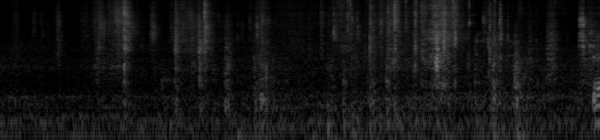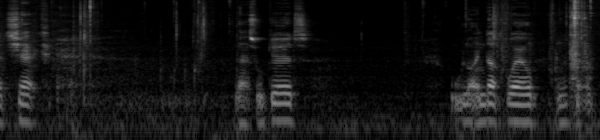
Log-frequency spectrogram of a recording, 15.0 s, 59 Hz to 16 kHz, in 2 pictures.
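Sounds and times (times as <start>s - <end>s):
plastic packaging rustling: 4.0s - 6.8s, 8.2s - 8.8s, 13.3s - 15.0s.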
